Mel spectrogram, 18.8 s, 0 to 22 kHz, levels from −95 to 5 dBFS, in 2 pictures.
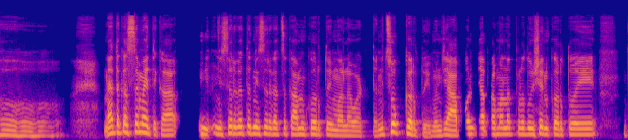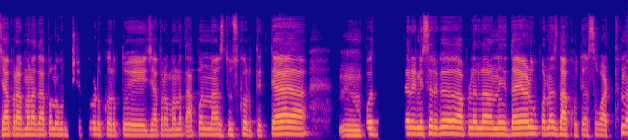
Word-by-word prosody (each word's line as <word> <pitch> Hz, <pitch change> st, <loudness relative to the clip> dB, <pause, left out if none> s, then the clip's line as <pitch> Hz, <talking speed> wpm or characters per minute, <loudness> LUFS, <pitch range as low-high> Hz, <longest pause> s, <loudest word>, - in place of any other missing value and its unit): हो, 150 Hz, -, -4 dB, 0.2 s
हो, 130 Hz, 0 st, -5 dB
हो, 130 Hz, +2 st, -9 dB
हो, 140 Hz, +3 st, -23 dB, 0.6 s
नाही. 190 Hz, +3 st, +5 dB
तर 230 Hz, -, +3 dB
कसं 220 Hz, +1 st, +4 dB
आहे 230 Hz, -, +4 dB
माहिती 210 Hz, -6 st, +4 dB
आहे -, -, -12 dB
का. 145 Hz, -1 st, 0 dB, 0.5 s
हं, -, -, +2 dB
नि 165 Hz, -, +2 dB, 0.2 s
निसर्ग 190 Hz, +3 st, +2 dB
तर 200 Hz, -, +3 dB
निसर्गाचं 175 Hz, -1 st, 0 dB
काम 170 Hz, -1 st, 0 dB
करतो 170 Hz, -1 st, 0 dB
आहे -, -, +1 dB
मला 135 Hz, -1 st, -2 dB
वाटतं 130 Hz, 0 st, -7 dB
आणि 160 Hz, +4 st, -3 dB
चोख 235 Hz, -1 st, +6 dB
करतो 160 Hz, -10 st, +4 dB
आहे. 105 Hz, -, -6 dB
म्हणजे 135 Hz, +4 st, -3 dB
आपण 140 Hz, +6 st, 0 dB
ज्या 170 Hz, -, +2 dB
प्रमाणात 175 Hz, 0 st, 0 dB
प्रदूषण 170 Hz, +1 st, +1 dB
करतो 165 Hz, 0 st, 0 dB
आहे, 160 Hz, 0 st, +1 dB, 0.5 s
ज्या 165 Hz, -1 st, +3 dB
प्रमाणात 165 Hz, -1 st, 0 dB
आपण 165 Hz, +1 st, -4 dB
वृक्षतोड 165 Hz, +1 st, -7 dB
करतो 155 Hz, -1 st, -4 dB
आहे, 145 Hz, -1 st, +1 dB
ज्या 150 Hz, -1 st, -2 dB
प्रमाणात 155 Hz, 0 st, -5 dB
आपण 165 Hz, +2 st, -6 dB
नासधूस 155 Hz, 0 st, -4 dB
करतो 155 Hz, -3 st, -4 dB
आहे, -, -, -7 dB
त्या 175 Hz, 0 st, +5 dB
अं, 145 Hz, -6 st, -6 dB
पण 175 Hz, -1 st, +2 dB, 0.5 s
तरी 185 Hz, -1 st, +3 dB
निसर्ग 180 Hz, +1 st, 0 dB
अ, 190 Hz, -1 st, +6 dB
आपल्याला 175 Hz, 0 st, +1 dB, 0.3 s
दयाळूपणाच 180 Hz, 0 st, +2 dB
दाखवतो, 160 Hz, -1 st, 0 dB
असं 150 Hz, +3 st, -8 dB
वाटतं 155 Hz, +7 st, -6 dB
ना 195 Hz, -, 0 dB
165 Hz, 180 wpm, -21 LUFS, 150-175 Hz, 0.6 s, चोख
